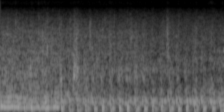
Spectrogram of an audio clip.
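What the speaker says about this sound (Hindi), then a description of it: "तो उसी में घूम रहे हैं बाइक में।" A motorcycle engine putters in a steady rapid low pulse while riding around Campbell Bay on Great Nicobar Island, close and continuous with no talk.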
